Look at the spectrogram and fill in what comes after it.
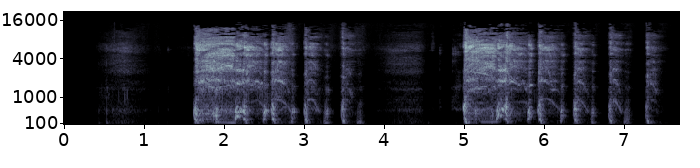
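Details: Chesty, productive coughing fit following a chest infection: two harsh fits of several loose, chesty coughs each.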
